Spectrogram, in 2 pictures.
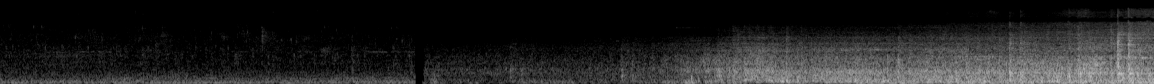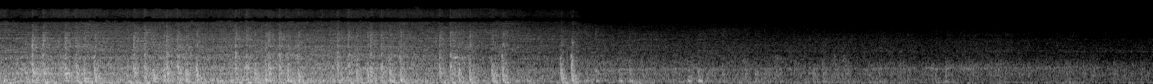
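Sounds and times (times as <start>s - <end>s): electric train passing at speed: 3.7s - 23.0s
wheels clacking over rail joints: 7.1s - 21.9s.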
